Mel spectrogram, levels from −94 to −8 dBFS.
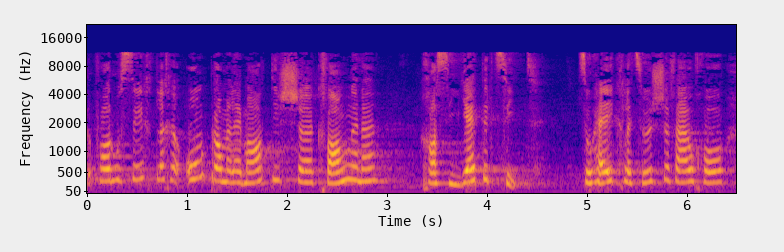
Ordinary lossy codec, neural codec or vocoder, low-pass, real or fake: MP3, 48 kbps; none; 14.4 kHz; real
